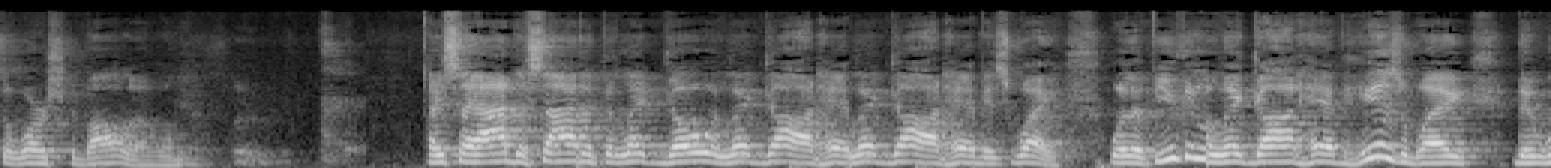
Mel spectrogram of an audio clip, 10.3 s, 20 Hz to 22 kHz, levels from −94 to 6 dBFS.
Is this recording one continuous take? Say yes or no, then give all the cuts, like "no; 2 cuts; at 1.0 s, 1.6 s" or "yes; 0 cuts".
no; 3 cuts; at 2.4 s, 5.7 s, 8.0 s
